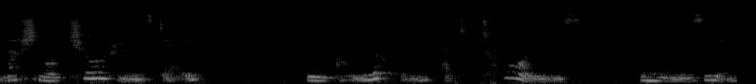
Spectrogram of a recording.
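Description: A woman's dark, mellow tone with vocal fry, very wide pitch swings, a very slow pace, long, frequent pauses and audible room echo. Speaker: museum educator. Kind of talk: educational presentation for children. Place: hall. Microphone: camera far.

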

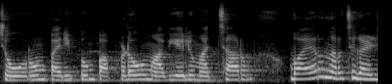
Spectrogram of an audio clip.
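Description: The passage is read aloud plainly, its pitch rising and falling in an ordinary way.

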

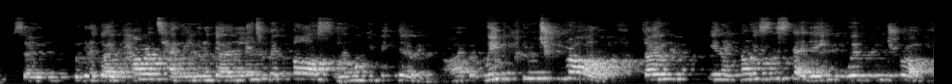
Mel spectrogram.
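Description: With an English accent, a woman speaks at a moderate pace in a high voice, her pitch swinging very widely and her loudness rising and falling sharply, with audible echo in the room. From England. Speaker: PE teacher at a special school. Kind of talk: live-stream seated exercise class, calling out football celebration poses to copy. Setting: live stream from home during lockdown. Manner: animated, cheerful cheerleading with whoops and shout-outs; rambling, self-interrupting chatty asides. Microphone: camera far.

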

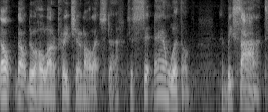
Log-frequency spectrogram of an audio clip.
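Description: A man at a moderate pace, with very wide pitch swings. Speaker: former pastor teaching the Bible. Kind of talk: sermon. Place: home room. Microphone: webcam.

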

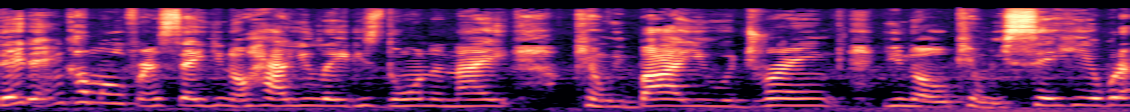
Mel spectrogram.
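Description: Fairly quick speech comes from a woman with a high pitch and ordinary pitch variation. Light background noise sits under her voice. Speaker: video blogger. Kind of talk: angry rant, indignant and profane, scolding men who can't take rejection. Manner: heated, fast, sarcastic and exasperated, with emphatic profanity. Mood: annoyed, venting. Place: office. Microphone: phone near.

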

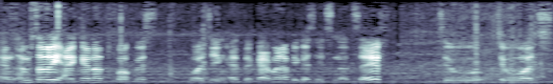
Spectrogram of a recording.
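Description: A man at a fairly high pitch with lively intonation and a moderate pace, over clear background noise

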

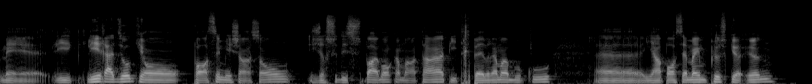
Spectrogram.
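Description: A man's ordinary speaking voice, fairly low in pitch, with fairly even intonation, over a quiet background. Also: moderate pace. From Quebec. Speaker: musician and video producer; podcast guest. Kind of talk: casual interview. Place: studio. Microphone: studio mic.

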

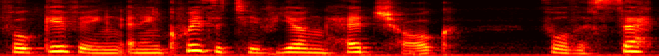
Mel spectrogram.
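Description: The words are read aloud in a natural voice.

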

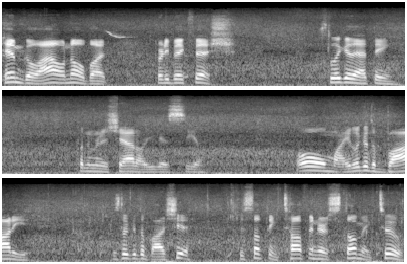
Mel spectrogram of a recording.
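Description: Over noticeable background noise, a man with a high pitch talks at a fairly quick pace with ordinary pitch variation, the sound dry with no echo. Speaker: fishing vlogger. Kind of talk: casual vlog chat. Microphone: lapel.

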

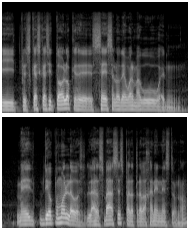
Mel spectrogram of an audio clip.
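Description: Against a quiet background, a man talks at a very deep, low pitch in a dry recording with no echo. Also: ordinary pitch variation, fairly slow pace. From Mexico City. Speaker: audio engineer; guest. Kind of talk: casual chat. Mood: relaxed, reminiscing. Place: studio. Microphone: studio mic.

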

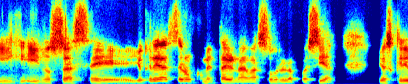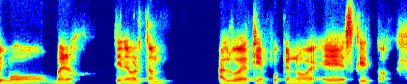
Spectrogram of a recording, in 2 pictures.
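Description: A man talks at a moderate pace with a quiet background. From Mexico. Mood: reflective, nostalgic. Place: home room. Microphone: video call.

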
